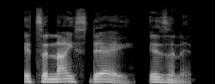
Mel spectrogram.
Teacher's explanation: The tone going up at the end tells the listener that you're asking a question. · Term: intonation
